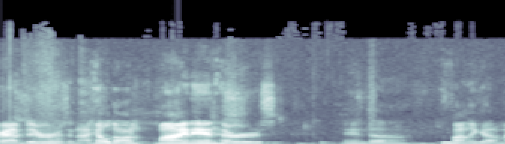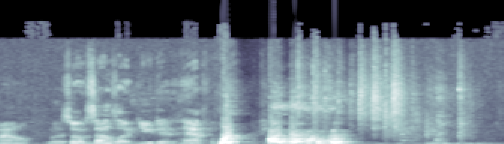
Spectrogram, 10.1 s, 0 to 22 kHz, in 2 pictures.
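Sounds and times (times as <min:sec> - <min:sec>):
speech: 0:00.0 - 0:08.6
dog barking at a passing car: 0:07.2 - 0:08.7.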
